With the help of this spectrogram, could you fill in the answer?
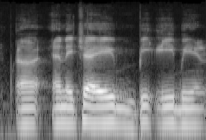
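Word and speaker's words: Nhà Bè: We were at Nha Be, Nhabe. Notice how I say Nha Be. It's Nha Be.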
